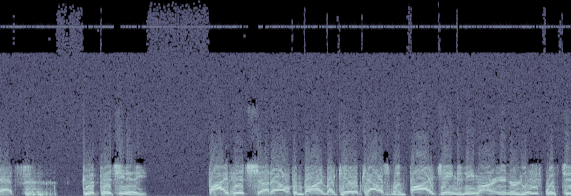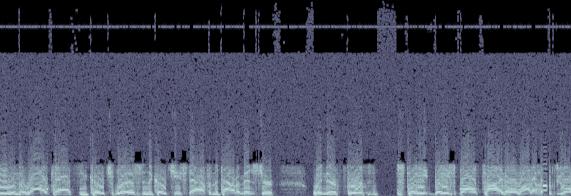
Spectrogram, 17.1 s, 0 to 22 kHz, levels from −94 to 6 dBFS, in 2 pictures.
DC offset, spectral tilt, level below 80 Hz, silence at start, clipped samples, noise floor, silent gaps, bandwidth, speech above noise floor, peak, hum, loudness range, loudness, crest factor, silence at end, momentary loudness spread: under 0.1%; -3.5 dB/octave; -44 dBFS; 0 s; under 0.1%; -37 dBFS; none; over 20 kHz; 22 dB; -4 dBFS; none; 2 LU; -15 LUFS; 10 dB; 0 s; 7 LU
